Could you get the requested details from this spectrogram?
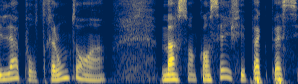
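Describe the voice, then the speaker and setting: A woman's pitch swings very widely as she talks. The sound is dry and close, with no echo. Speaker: astrologer podcaster. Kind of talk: casual podcast monologue on astrology. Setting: outdoors in a forest. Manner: hesitant, many fillers.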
